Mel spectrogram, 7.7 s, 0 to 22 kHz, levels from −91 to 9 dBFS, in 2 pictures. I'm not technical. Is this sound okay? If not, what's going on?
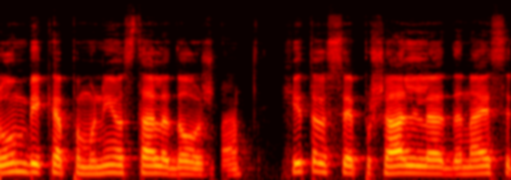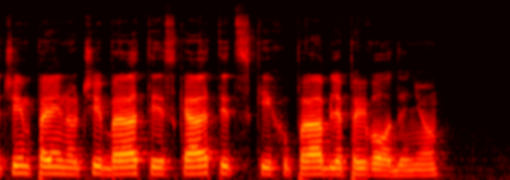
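No. At 1.59 to 1.68 s the speech briefly freezes into a fading held sound, then jumps ahead. This is a burst of packet loss: about 60 ms never arrived and was patched over. At 6.54 to 6.59 s there's a quick smear. This is short concealed packet loss, where about 40 ms went missing and the receiver guessed the gap.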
